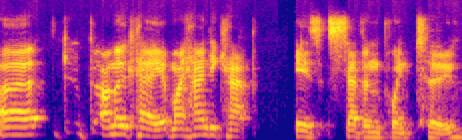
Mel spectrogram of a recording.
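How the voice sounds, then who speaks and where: A man's fairly high voice at a fairly slow pace, with lively intonation. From England. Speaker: sports broadcaster. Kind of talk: casual interview chat. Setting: video call. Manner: stutters, halting.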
